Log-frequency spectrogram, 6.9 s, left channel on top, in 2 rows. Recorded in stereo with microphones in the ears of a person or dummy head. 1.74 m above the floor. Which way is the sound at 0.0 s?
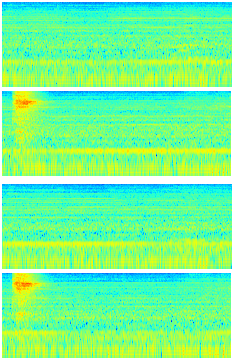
60° left (ahead or behind).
